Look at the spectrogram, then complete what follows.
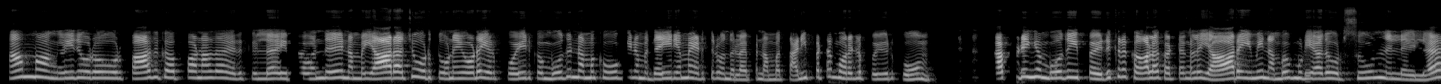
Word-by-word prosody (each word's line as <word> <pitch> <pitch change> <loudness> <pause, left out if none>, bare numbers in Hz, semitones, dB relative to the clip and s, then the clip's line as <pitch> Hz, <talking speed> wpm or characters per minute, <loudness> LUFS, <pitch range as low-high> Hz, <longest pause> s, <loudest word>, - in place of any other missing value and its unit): ஆமாங்க. 335 -3 +1
இது 300 +1 -1
ஒரு 295 0 -2
ஒரு 290 0 -5
பாதுகாப்பானதா 305 +1 +1
இருக்குல்ல. 255 0 -5 0.2
இப்போ 260 0 -16
வந்து 290 +2 -2 0.2
நம்ம 275 -1 -2
யாராச்சும் 290 +5 +7
ஒரு 310 - -7
துணையோட 275 +1 -1
இருப்போ 270 -2 -7
இருக்கும்போது, 275 +1 -5
நமக்கு 300 0 -3
ஓகே, 300 +2 -7
நம்ம 285 -2 -4
தைரியமா 285 +3 +3
எடுத்துட்டு 265 +1 -6
வந்துரலாம். 225 -4 -4
இப்போ 245 +2 -11
நம்ம 220 0 -7
தனிப்பட்ட 310 +4 -3
முறையில 275 0 -1
போயிருக்கோம். 250 0 -6 0.8
அப்படிங்கும்போது, 320 -1 +1
இப்போ 295 -3 -4
இருக்கற 355 +5 -2
காலகட்டங்கள்ல 275 0 +1
யாரையுமே 285 +6 +4
நம்ப 270 +4 -3
முடியாத 265 -1 0
ஒரு 245 - -13
சூழ்நிலையில, 260 -8 -3
280 Hz, 140 wpm, -23 LUFS, 260-300 Hz, 0.8 s, யாராச்சும்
